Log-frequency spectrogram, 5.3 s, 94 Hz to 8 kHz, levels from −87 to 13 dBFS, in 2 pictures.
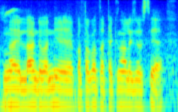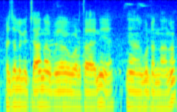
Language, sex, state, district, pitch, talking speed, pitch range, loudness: Telugu, male, Andhra Pradesh, Sri Satya Sai, 115 Hz, 125 wpm, 110-120 Hz, -18 LUFS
